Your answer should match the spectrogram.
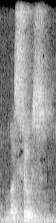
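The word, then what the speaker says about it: לְסוּס: And it's going to have this vocal schwa in it, le sus. Sounds French, but it's Hebrew.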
